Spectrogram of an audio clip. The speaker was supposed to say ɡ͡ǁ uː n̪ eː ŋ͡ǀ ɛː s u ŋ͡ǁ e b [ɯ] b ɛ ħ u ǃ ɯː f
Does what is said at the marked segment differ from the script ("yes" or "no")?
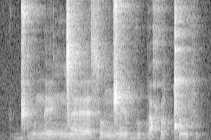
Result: no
